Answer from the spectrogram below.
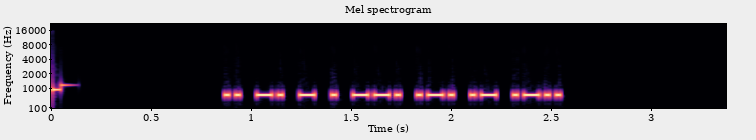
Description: Morse code, heard as a keyed tone, about 44 wpm, 700 Hz. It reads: INTEGRAL
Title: Sets of 5 Words - New Word Drill - 45wpm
